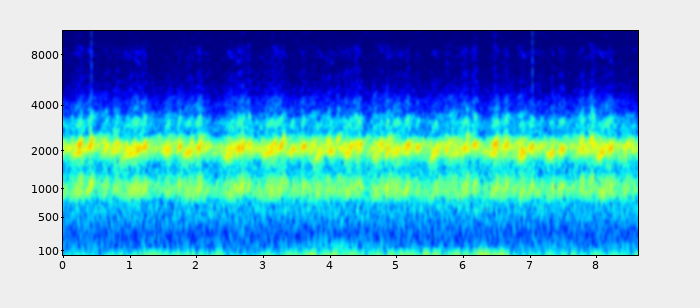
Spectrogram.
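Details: In a wetland during spring, a crowd of frogs croaks nonstop in a live, unlooped recording: a thick wall of buzzing, pulsed trills at two pitches, plus a couple of sharp ticks.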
